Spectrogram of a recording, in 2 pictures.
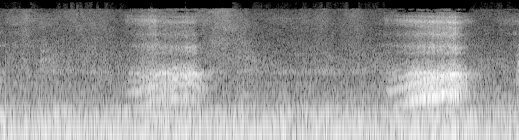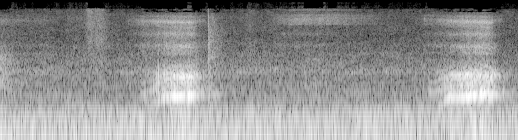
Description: Haha pug was snoring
